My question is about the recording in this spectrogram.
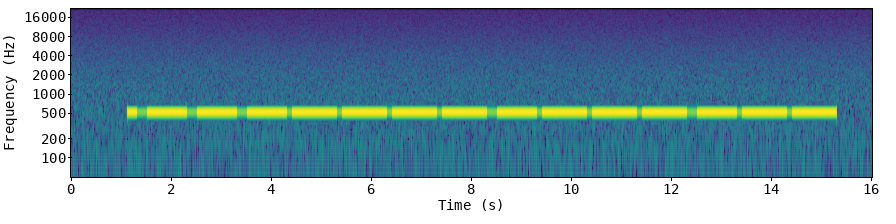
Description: Radio time signal (DCF77), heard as a tone whose level steps once a second, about 530 Hz. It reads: 1 1 1 0 0 0 0 1 0 0 0 1 0 0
